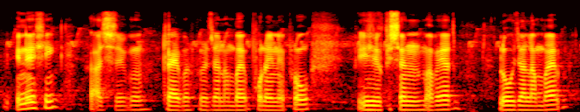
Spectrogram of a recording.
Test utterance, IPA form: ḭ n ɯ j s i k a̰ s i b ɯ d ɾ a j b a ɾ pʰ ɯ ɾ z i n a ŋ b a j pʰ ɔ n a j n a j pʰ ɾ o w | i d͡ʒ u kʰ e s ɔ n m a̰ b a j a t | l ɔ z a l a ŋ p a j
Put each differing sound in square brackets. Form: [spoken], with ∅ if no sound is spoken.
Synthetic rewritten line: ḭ n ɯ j s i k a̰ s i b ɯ d ɾ a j b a ɾ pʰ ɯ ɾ z [a] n a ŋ b a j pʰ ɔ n a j n a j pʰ ɾ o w | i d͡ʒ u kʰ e s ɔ n m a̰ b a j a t | l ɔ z a l a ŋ [b] a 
